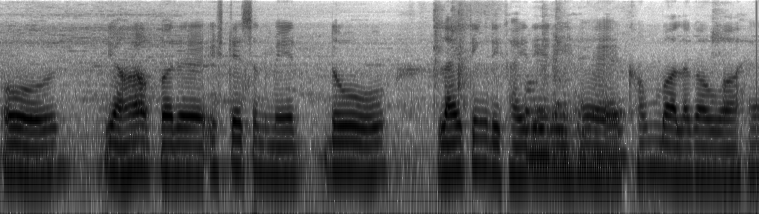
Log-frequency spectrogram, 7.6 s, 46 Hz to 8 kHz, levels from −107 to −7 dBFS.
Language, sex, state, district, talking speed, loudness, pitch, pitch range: Hindi, male, Rajasthan, Bikaner, 120 wpm, -15 LUFS, 125 Hz, 115-130 Hz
